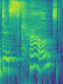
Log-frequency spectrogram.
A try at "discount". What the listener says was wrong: The correct pronunciation is not discount, but discount, with the stress on the first syllable.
